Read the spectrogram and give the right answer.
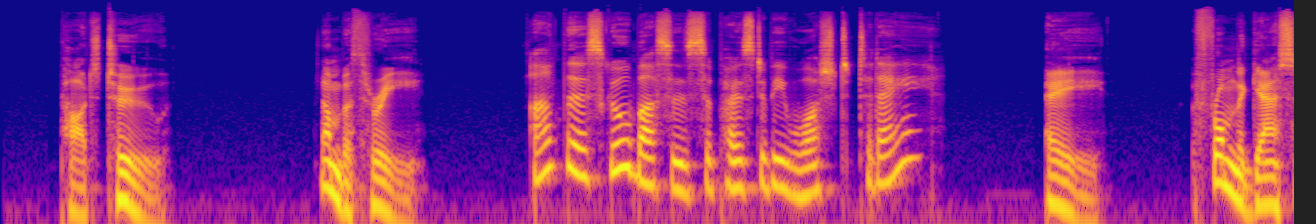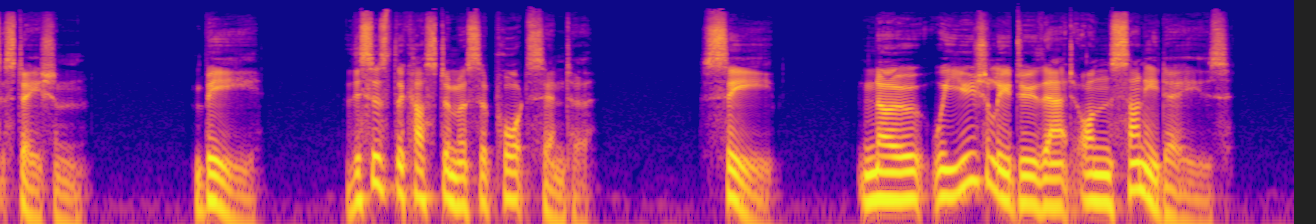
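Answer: C: No, we usually do that on sunny days.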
